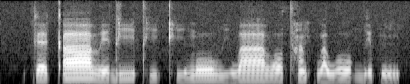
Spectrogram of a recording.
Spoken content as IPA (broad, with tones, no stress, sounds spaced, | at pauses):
k ɛ˨ kʼ aː˦ β e˨ d iː˦ tʰ i˨ kʰ i˨ m oː˦ β i˨ w aː˦ β ɔ˦ tʰ ã˦ kʷ a˨ w oː˦ ɡ͡b e˨ p ĩ˨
